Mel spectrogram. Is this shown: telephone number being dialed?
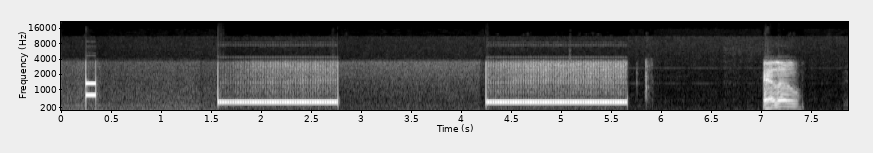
yes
